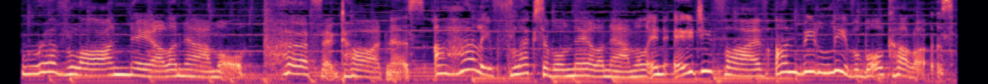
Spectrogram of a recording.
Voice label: Commercial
